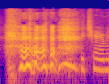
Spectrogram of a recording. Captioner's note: laughs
